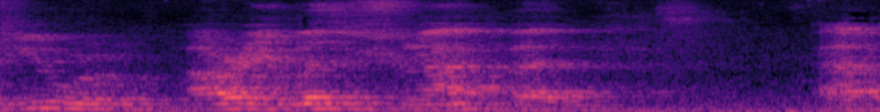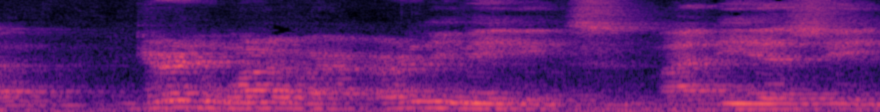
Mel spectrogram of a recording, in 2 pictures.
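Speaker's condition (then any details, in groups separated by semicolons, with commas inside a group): ALS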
